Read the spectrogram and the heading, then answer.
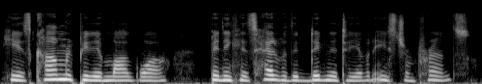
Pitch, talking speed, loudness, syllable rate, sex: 190 Hz, 185 wpm, -16 LUFS, 5.4 syllables/s, female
